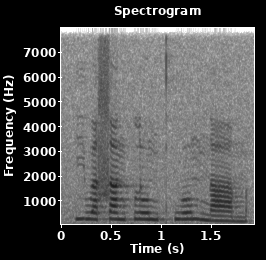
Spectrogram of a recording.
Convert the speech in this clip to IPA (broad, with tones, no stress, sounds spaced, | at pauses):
j u˧ a̯ s a˧ ŋ k l o˧ m kʰ w o˥˩ m n a˨˩ m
